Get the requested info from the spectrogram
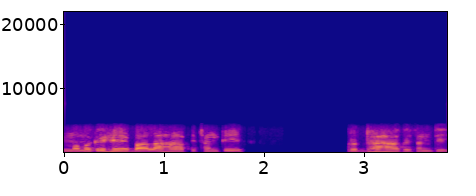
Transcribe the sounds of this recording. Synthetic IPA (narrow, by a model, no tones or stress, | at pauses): mɐmɐɡɾɪɦeːbaːlaːɦɐɐpisɐnt̪i | ʋɾud̪ʱːaːɦɐɐpisɐnt̪i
